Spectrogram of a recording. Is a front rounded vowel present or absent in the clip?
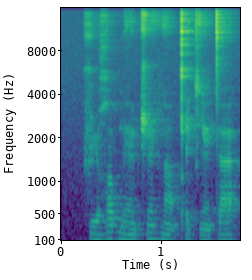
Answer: present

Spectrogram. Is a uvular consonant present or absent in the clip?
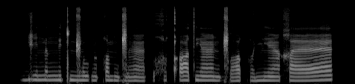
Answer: present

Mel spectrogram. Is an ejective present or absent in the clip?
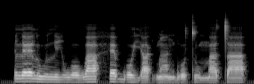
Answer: absent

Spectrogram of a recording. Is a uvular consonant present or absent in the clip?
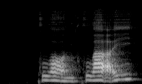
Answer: absent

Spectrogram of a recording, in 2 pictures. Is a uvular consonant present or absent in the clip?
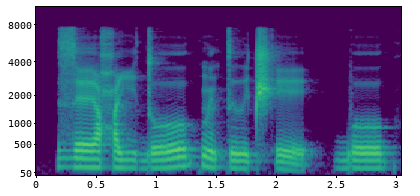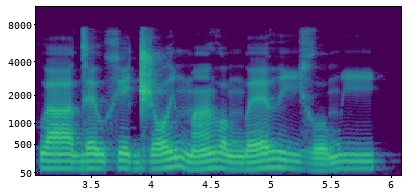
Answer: absent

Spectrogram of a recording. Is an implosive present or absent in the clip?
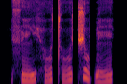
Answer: present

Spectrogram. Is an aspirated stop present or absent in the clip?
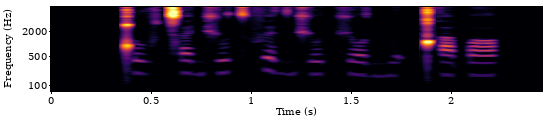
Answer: present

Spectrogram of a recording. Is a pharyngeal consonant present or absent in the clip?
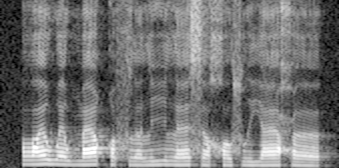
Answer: present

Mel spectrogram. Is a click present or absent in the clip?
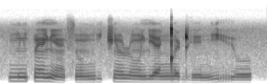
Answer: present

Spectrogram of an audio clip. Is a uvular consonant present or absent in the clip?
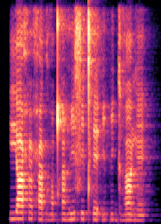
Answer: present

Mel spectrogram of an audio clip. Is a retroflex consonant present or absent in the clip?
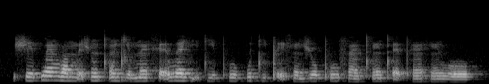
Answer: absent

